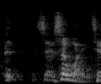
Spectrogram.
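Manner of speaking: usual speaking voice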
